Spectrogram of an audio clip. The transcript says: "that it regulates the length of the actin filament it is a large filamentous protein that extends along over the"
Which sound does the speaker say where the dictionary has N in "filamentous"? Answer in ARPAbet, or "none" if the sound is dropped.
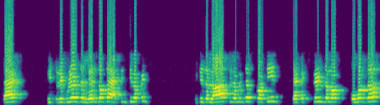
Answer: none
